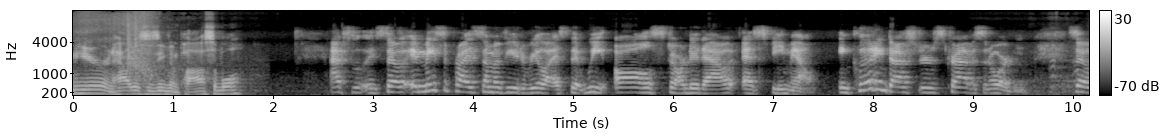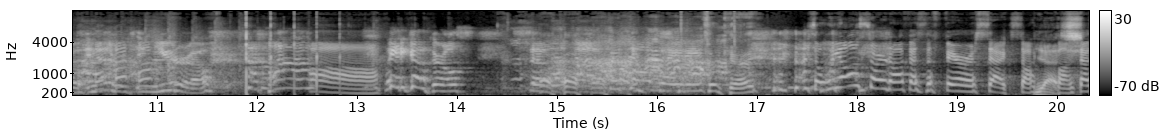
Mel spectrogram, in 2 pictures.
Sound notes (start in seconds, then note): 9.8 audience laughs; 14.5 laughter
